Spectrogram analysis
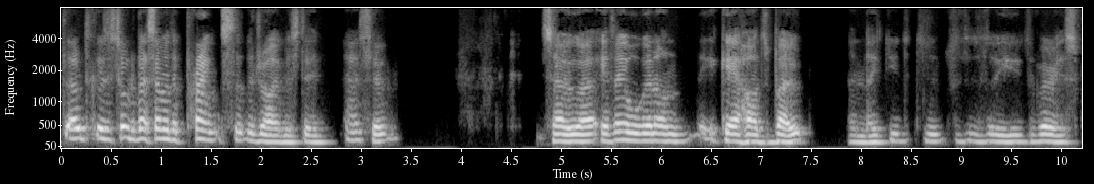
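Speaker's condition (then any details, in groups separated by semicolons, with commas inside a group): Parkinson's disease; physiotherapy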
